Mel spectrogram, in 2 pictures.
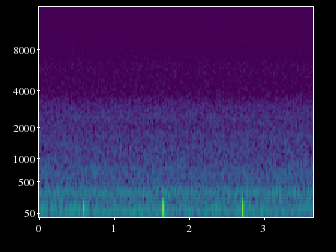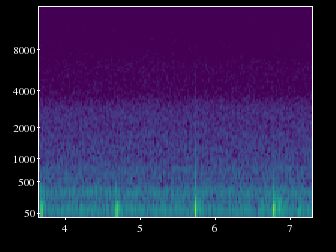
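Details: Blood pressure measurement by auscultation: faint, clear, regular tapping about 57 a minute over a low hum; phase I Korotkoff sounds marking systolic pressure.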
